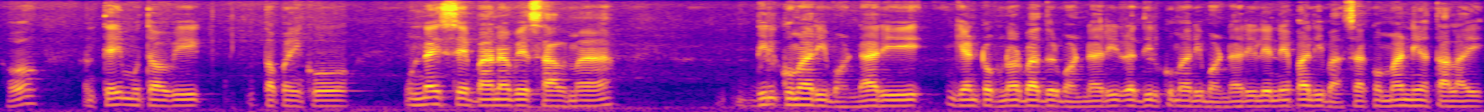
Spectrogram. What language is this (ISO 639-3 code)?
nep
